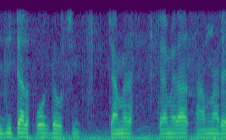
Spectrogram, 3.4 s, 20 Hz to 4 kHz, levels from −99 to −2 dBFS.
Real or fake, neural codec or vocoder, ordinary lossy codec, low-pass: fake; codec, 16 kHz, 6 kbps, DAC; none; 3.6 kHz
